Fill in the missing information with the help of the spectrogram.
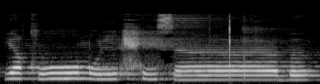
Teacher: ہا واضح کریں گے اور با پہ کلکلا کیا جائے گا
